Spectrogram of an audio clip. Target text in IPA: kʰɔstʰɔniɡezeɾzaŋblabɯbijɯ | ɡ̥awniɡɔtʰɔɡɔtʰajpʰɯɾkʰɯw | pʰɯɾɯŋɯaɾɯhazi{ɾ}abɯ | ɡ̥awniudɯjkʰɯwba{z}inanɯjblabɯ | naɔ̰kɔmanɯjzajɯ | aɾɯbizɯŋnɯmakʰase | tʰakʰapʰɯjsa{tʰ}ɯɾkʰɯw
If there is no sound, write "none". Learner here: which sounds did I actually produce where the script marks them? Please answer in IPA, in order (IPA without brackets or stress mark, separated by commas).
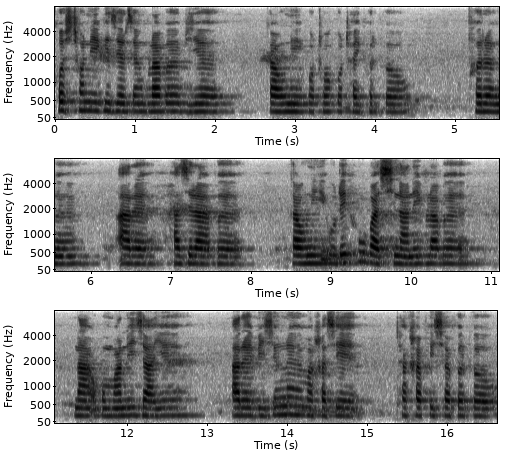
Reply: ɾ, s, pʰ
